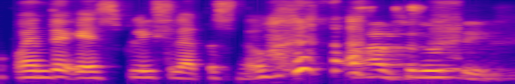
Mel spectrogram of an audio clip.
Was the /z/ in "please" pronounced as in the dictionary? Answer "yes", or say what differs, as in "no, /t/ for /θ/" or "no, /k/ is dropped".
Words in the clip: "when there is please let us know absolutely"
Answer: no, /s/ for /z/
